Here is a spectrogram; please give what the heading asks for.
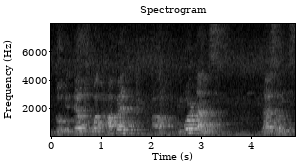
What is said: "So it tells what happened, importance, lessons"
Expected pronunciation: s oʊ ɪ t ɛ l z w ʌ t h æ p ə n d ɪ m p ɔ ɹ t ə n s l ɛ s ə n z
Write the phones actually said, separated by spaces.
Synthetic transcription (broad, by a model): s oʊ ɪ t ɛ l s w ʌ t h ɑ p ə n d ɪ m p ɔ ɹ t ə n s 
